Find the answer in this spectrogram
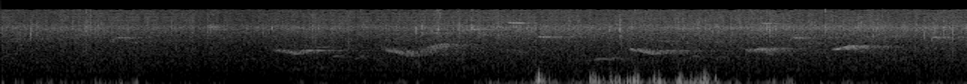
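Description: Woodland birds calling, a handful of short whistled notes, some sliding up or down in pitch. Under them are irregular low rumbling buffets on the microphone, loudest in the middle.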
